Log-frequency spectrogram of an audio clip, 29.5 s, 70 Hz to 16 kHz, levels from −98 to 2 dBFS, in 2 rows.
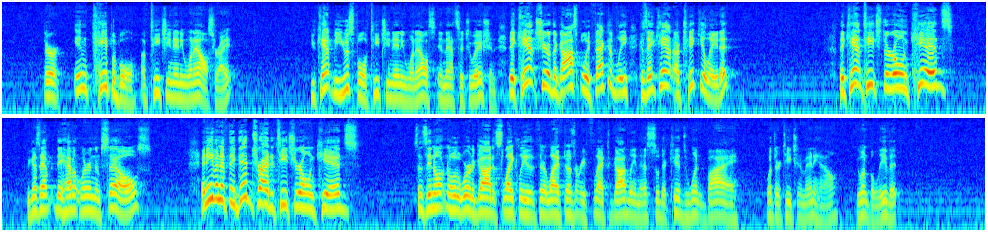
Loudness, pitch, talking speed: -31 LUFS, 150 Hz, 170 wpm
